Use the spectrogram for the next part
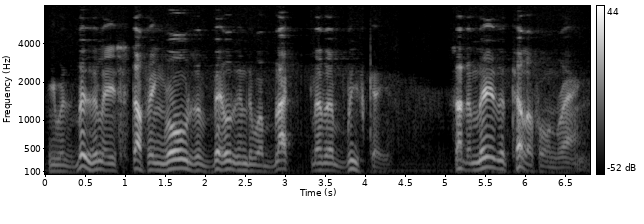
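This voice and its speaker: A man as a retired New York police inspector gravely narrating a case in a scripted 1940s radio drama. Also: mid-range voice, lively intonation, dry recording, natural voice. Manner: measured, grave storytelling. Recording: dull vintage 1940s radio broadcast.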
